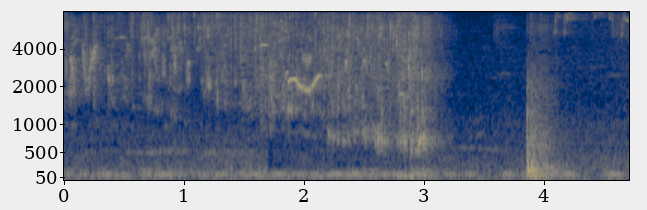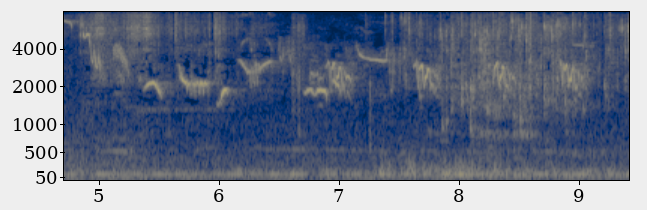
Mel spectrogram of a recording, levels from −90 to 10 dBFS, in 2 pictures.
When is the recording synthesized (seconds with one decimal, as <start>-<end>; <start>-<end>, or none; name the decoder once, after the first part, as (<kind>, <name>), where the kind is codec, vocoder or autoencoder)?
none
